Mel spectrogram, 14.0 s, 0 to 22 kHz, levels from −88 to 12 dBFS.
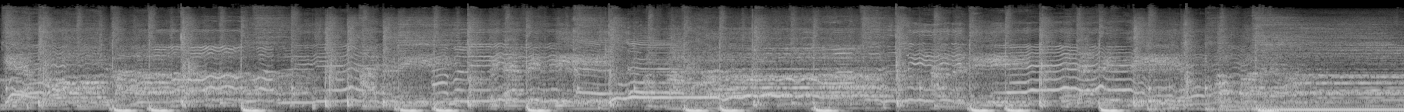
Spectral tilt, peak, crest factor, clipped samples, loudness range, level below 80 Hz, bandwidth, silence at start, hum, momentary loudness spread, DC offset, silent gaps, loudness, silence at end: -4.5 dB/octave; 0 dBFS; 10 dB; under 0.1%; 1 LU; -16 dBFS; 17.5 kHz; 0 s; none; 3 LU; under 0.1%; none; -11 LUFS; 0 s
